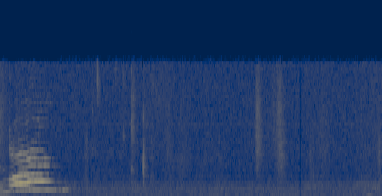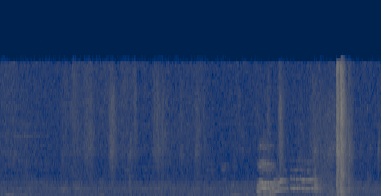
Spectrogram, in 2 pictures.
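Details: Playful house cat with one short rising meow at the start, then a long hush broken by faint clicks, before a second bent, wavering meow and a sharp knock near the end.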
